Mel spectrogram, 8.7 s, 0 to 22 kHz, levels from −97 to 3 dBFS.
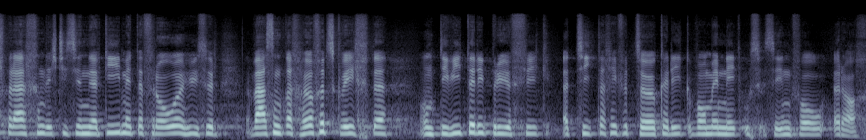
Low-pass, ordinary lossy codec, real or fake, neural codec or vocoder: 14.4 kHz; none; fake; autoencoder, 48 kHz, 32 numbers a frame, DAC-VAE, trained on Japanese speech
